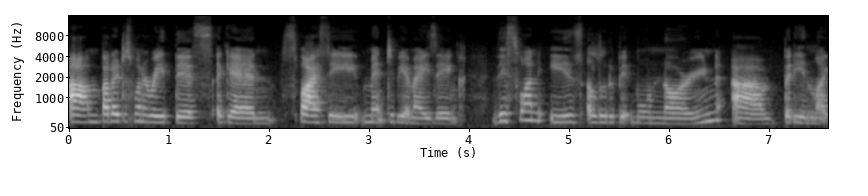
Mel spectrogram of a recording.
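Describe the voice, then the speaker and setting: A woman's bright, sharp voice at medium pitch, with ordinary pitch variation. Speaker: book reviewer. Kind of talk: casual chat. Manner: animated.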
